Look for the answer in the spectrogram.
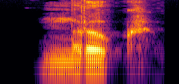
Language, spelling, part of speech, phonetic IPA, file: Polish, mruk, noun, [mruk], Pl-mruk.ogg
